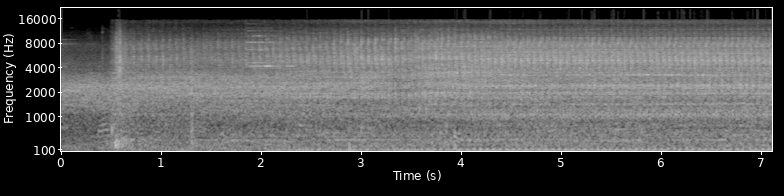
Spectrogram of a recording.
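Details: TVS Scooty Pep+ after fixing starting problem (kinked petrol hose replaced, spark plug replaced, test battery fitted; clutch roller kit changed): starter whirr, catches within a second, settles to steady even idle with no misses; healthy start.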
